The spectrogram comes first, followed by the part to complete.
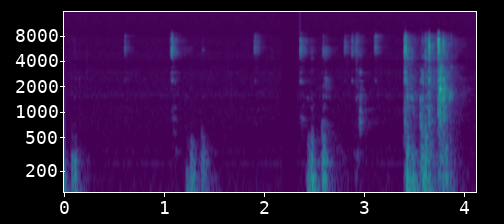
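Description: Faint clicks of a computer mouse and keyboard during editing: a few scattered soft clicks, then a quick run of them near the end.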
